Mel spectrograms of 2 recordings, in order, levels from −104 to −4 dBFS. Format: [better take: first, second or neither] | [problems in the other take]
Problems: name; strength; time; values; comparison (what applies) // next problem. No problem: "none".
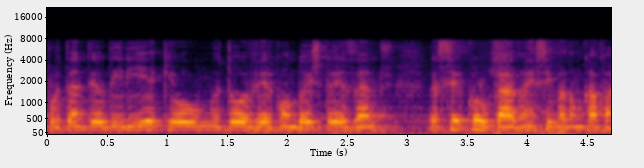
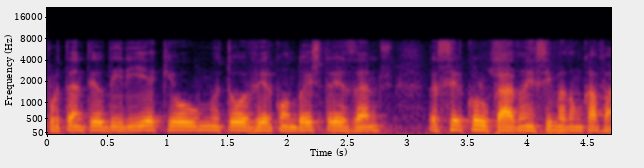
second | room echo; dies away in 2 s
